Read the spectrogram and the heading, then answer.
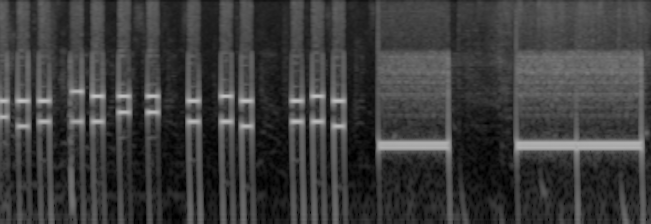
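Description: A touch-tone phone keypad dialing a number: many quick beeps in short clusters, followed by two long, steady ringback tones as the call connects.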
